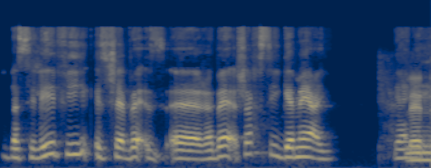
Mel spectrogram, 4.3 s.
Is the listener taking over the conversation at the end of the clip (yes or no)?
yes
